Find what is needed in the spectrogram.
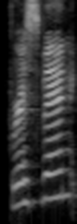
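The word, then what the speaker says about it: Brisbane: that's good well Josh you are originally from brisban Queensland Australia did I pronounce that right there you go you you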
